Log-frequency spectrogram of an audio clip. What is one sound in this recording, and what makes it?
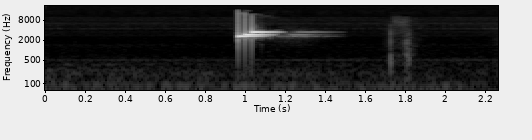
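A short chime rings as an item is picked up.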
